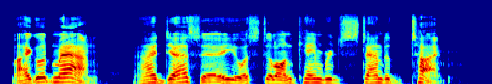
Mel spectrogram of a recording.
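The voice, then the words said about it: Crisp, light, thick British accent. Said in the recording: “The voice was crisp and light. ... the thick British accent.”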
